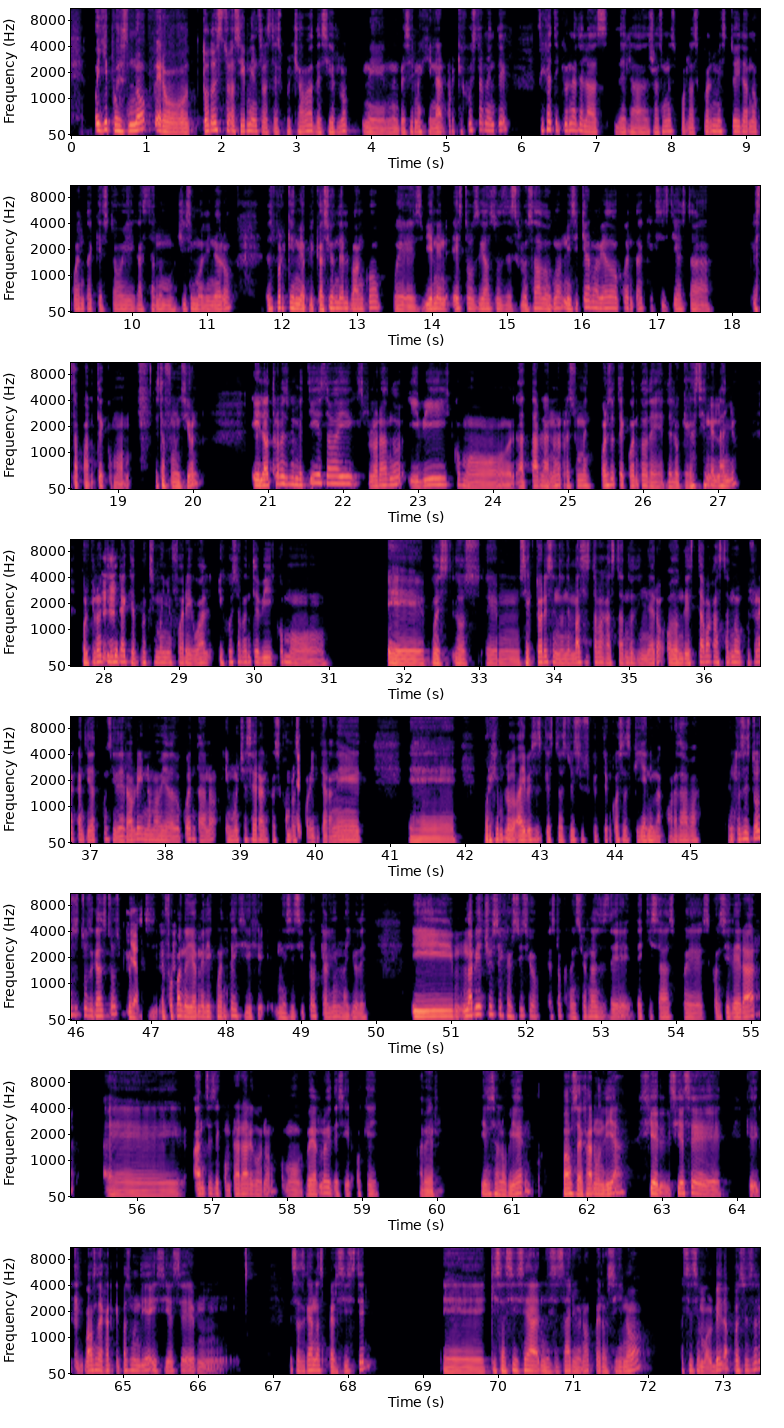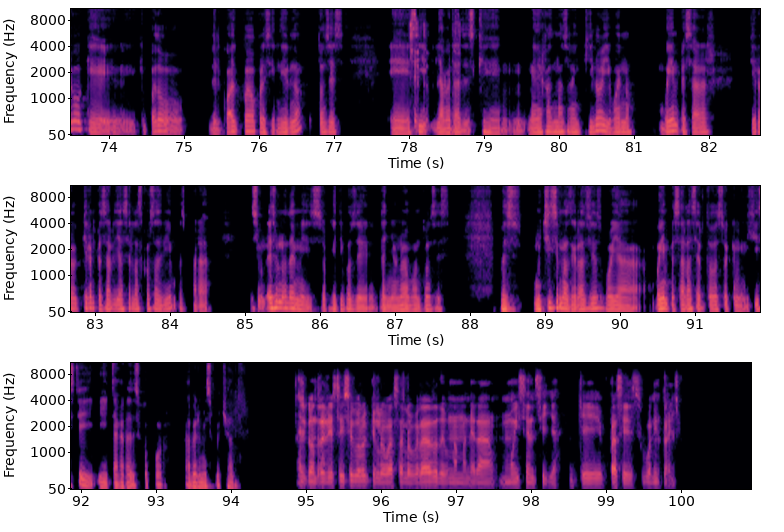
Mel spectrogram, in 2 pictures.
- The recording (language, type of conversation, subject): Spanish, advice, ¿Cómo puedo evitar las compras impulsivas y ahorrar mejor?
- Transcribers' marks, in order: chuckle; tapping; other background noise; other noise; unintelligible speech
